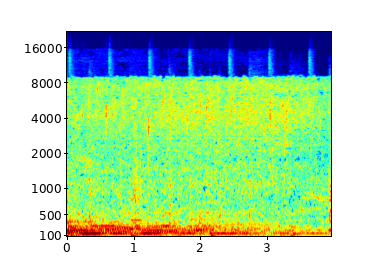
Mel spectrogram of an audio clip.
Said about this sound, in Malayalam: ഇതിലേക്ക് 1 സവാള ചെറുതായി കനം കുറച്ച് അരിഞ്ഞിട്ട് നമുക്കിതൊന്ന് ഫ്രൈ ചെയ്ത് കൊടുക്കണം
